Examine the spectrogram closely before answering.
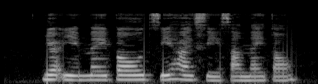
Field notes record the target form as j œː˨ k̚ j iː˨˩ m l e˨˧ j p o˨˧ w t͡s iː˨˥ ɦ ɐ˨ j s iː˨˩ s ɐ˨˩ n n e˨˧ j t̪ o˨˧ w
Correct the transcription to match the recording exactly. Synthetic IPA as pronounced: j œː˨ k̚ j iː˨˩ n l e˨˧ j p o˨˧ w t͡s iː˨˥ ɦ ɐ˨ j s iː˨˩ s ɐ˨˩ n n e˨˧ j t̪ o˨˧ w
